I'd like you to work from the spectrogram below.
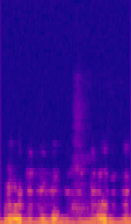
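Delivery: imitating a breaking-up phone line; mock garbled phone. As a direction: babble it like a bad connection. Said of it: "That's what you sound like".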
